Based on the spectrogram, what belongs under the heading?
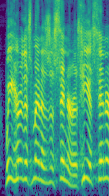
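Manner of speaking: fast, high, loud cop grilling; interrogator. Retold or imitated. Pharisees interrogating the healed man, hammed-up cop. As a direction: grill him like a detective under a lamp. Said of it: "they're interrogating him".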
